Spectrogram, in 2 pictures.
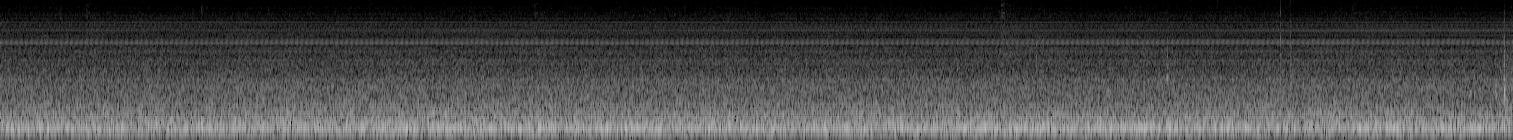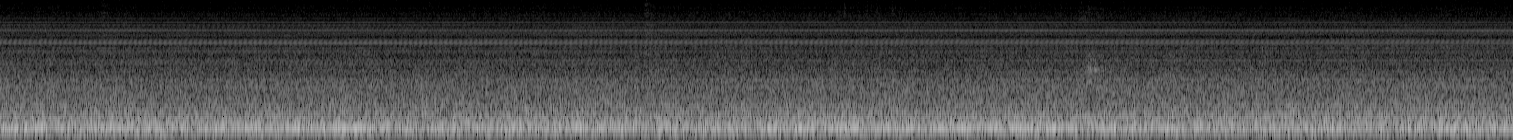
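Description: Steady room noise: an even hiss with a constant low hum and no distinct events.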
